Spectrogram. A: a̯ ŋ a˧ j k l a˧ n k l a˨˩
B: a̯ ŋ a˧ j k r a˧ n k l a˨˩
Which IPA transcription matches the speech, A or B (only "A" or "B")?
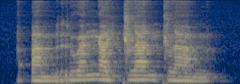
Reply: A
